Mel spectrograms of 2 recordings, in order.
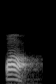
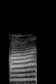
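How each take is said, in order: First: The qa is said thick and heavy. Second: The qa is said thin and light. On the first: The speaker calls it right. "इसे मोटे तरीक़े से अदा करना" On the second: The speaker calls it wrong. "यहाँ पर क़ा नहीं बोलना"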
